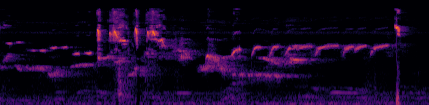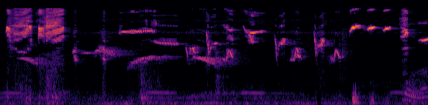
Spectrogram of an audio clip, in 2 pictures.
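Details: Bar-winged prinia in a fighting mood, seeking a rival, used to prompt white-rumped shamas to sing; fast varied song of sharp chirps, descending whistled notes and dense high rattling bursts, nearly continuous.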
